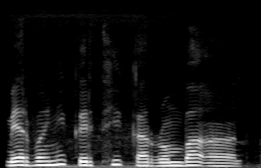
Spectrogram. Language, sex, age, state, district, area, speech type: Kashmiri, male, 18-30, Jammu and Kashmir, Baramulla, urban, read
